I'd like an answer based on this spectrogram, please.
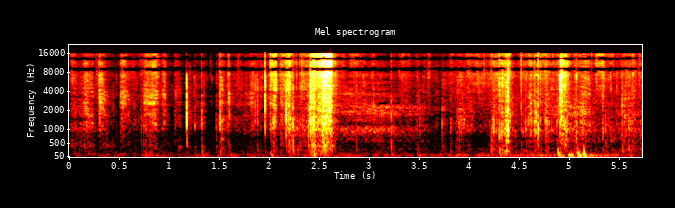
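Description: Yellow padded mailer being torn open by hand: irregular paper tearing and crinkling, with the loudest rip about two and a half seconds in.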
